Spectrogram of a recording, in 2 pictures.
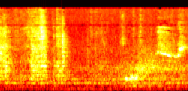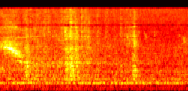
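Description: A metal torch rod scrapes and taps against a steel plate.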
